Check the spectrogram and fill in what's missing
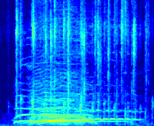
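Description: A crowd cheers and shouts at a political endorsement rally for young Republicans, a loud sustained roar with whoops and voices rising together, swelling briefly before easing off.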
